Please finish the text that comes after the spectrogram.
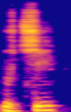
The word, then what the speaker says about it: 家: But here, we're using this kanji, but we do pronounce it uchi.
